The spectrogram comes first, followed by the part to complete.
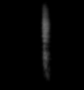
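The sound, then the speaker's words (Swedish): A single crisp, sharp click as a refillable magnetic lipstick case snaps shut, brief, surrounded by silence. “Det är ju det man vill åt, ett magnetstängning.”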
